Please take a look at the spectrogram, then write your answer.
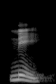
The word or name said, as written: ni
